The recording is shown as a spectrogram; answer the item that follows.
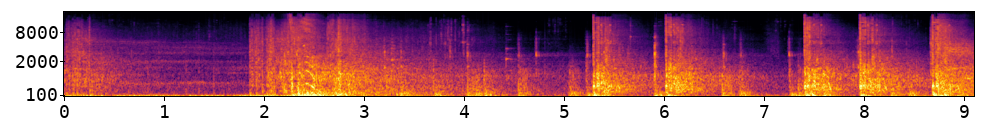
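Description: Bursts of gunfire in the video game Control: loud, dense volleys of rapid shots and impacts arriving in clusters, with short gaps between the barrages.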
